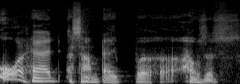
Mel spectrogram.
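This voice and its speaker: The recording is very clean and the background silent. A man talks with a somewhat breathy voice. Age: 70s. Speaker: author and retired civil servant. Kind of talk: interview.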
